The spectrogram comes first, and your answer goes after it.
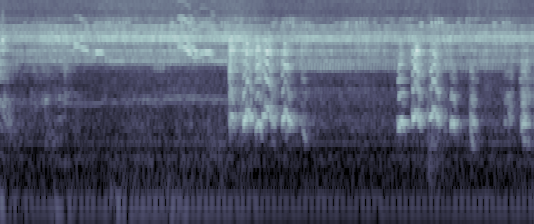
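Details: Hyena laughing in two short bursts of quick, choppy, staccato notes with a rough, nasal edge, separated by a quieter stretch of faint background hiss.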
